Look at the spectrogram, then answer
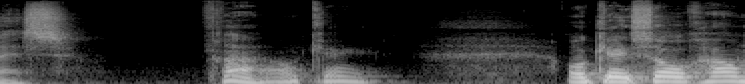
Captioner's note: laughs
